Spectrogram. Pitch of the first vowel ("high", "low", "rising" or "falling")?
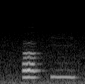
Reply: high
